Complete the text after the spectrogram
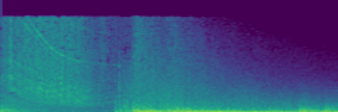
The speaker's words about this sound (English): And there were noises, thunderings, lightning, and an earthquake.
